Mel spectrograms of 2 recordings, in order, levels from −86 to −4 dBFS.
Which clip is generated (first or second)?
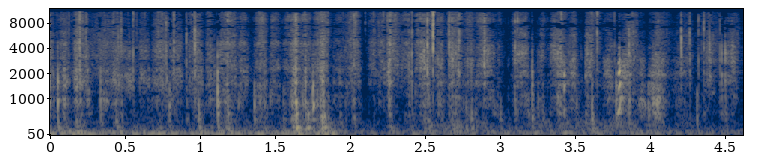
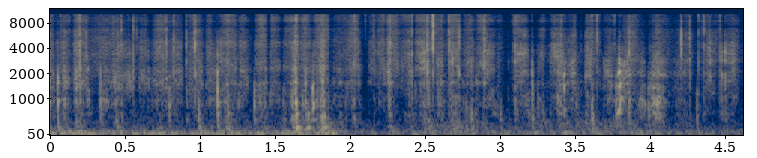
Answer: second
